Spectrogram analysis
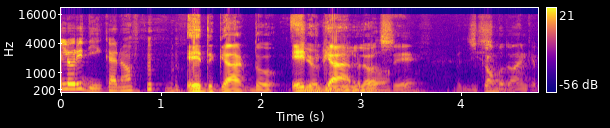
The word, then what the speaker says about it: Edgardo Fiorillo: Edgardo Fiorillo, Edgardo. sì. Scomodo Bellissimo. anche per l'aereo perché Edgardo. è Fiorillo pronunciato da me.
